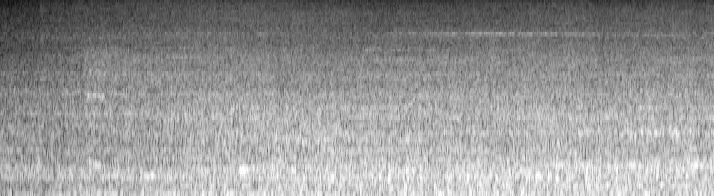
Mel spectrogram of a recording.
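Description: A SEPTA Silverliner electric multiple-unit commuter train passes close by, its wheels rumbling on the rails. The sound grows louder over the first couple of seconds, then holds steady as the cars go by.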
